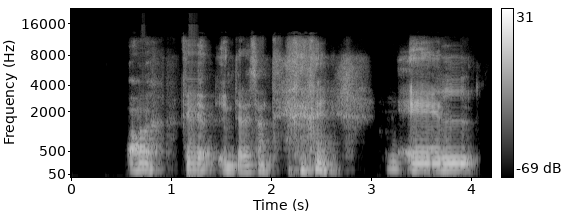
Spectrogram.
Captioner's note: laughs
